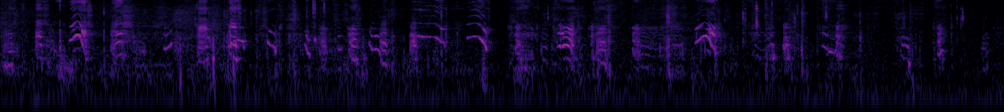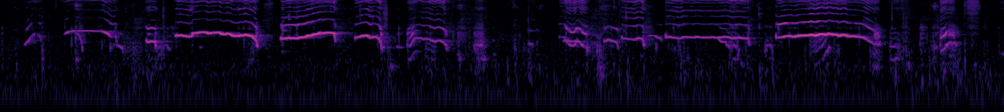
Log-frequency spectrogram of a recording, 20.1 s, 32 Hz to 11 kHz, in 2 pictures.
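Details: Six-day-old Rhodesian Ridgeback puppies nursing on their mother, a litter born 9/3/2020; soft grunts and squeaks at first, then loud, arching harmonic squeals and whines clustered in the second half.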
